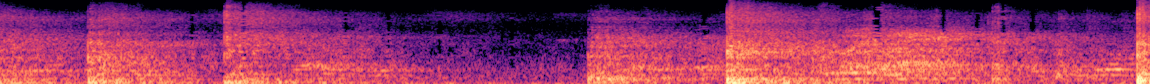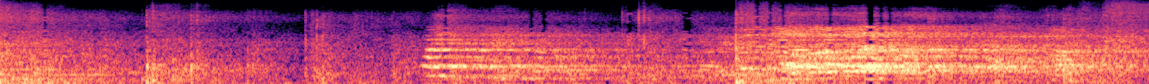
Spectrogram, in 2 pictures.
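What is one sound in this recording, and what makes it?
A basketball bounces on a hard floor, echoing through a large hall.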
